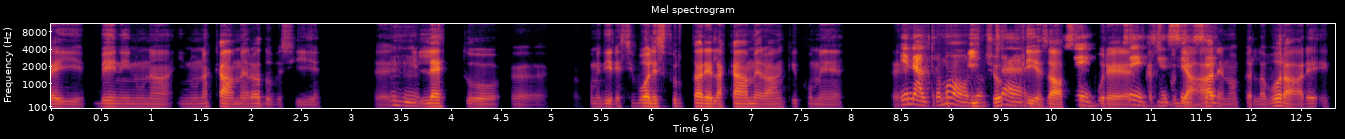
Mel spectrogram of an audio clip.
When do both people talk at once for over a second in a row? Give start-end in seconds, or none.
8.5-11.7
